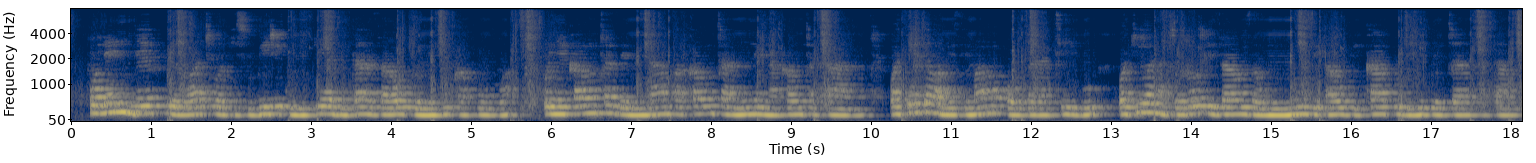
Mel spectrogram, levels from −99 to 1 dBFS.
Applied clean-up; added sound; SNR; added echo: neural separator model SepFormer DNS4.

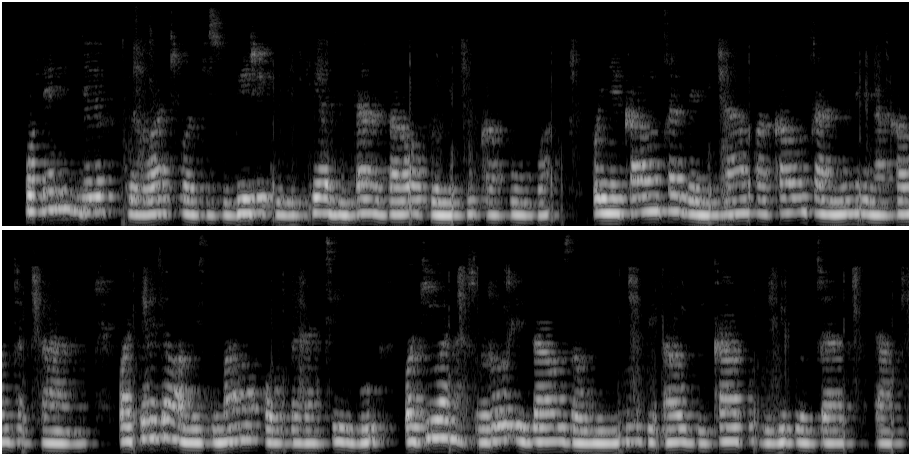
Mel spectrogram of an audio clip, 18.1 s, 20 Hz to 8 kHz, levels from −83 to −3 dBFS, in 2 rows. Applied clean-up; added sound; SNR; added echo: neural mask model DeepFilterNet 3.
